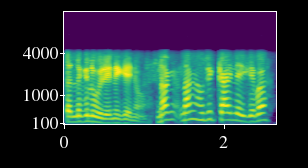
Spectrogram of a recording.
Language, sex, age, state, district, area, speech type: Manipuri, male, 30-45, Manipur, Ukhrul, urban, conversation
